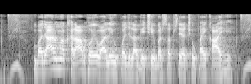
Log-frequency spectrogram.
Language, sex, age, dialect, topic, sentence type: Chhattisgarhi, male, 25-30, Central, agriculture, statement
